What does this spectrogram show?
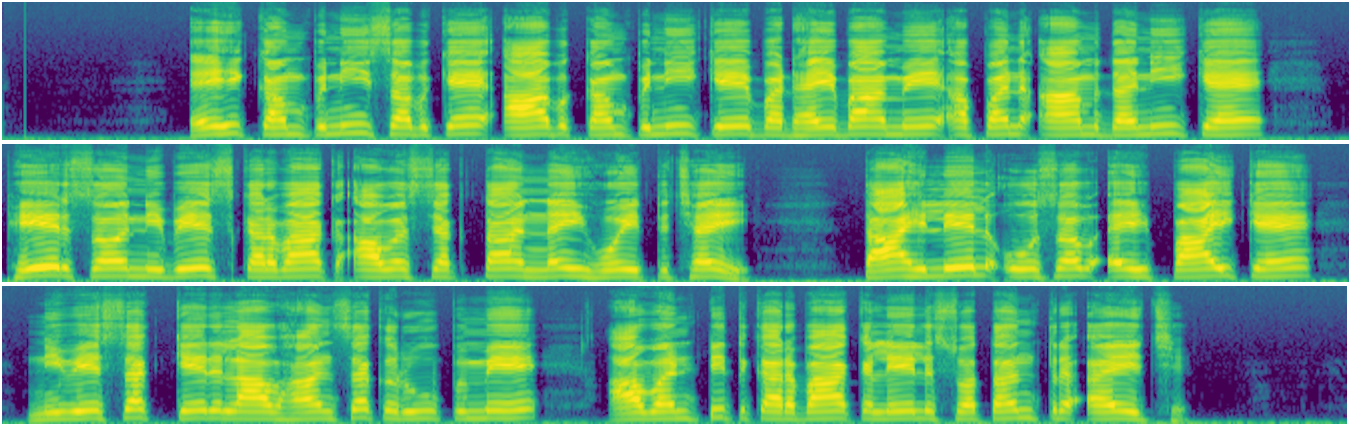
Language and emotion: Maithili, neutral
